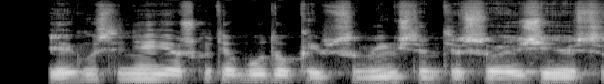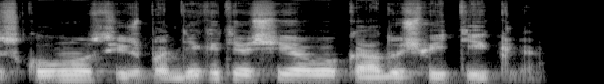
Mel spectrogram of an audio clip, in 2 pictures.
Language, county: Lithuanian, Kaunas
